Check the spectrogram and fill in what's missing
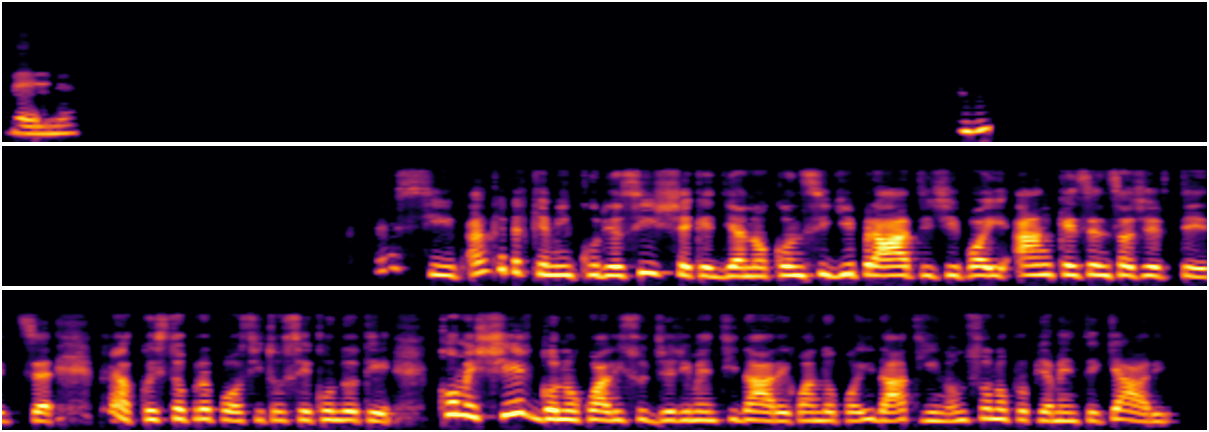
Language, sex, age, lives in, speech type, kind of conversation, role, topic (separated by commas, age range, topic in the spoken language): Italian, female, 30-34, Italy, read, expert-assistant, asker, Come si può imparare ad affrontare l'incertezza nelle decisioni quotidiane?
